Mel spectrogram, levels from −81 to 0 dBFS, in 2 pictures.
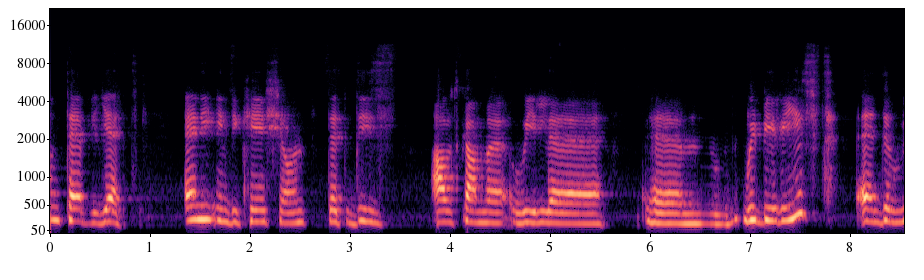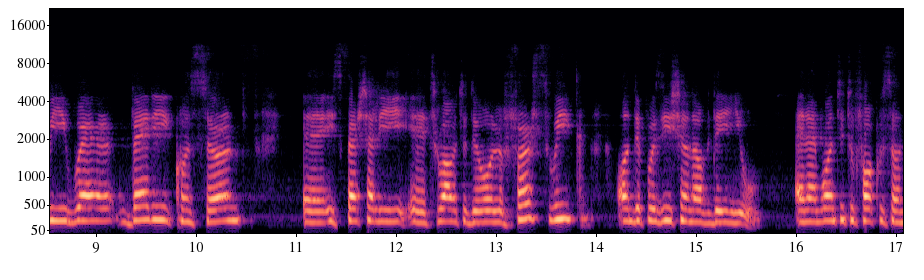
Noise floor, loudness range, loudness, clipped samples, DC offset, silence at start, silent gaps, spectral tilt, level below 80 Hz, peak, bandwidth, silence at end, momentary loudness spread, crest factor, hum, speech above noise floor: -52 dBFS; 3 LU; -18 LUFS; under 0.1%; under 0.1%; 0 s; none; -7.5 dB/octave; -74 dBFS; -2 dBFS; 8.6 kHz; 0 s; 9 LU; 18 dB; none; 34 dB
